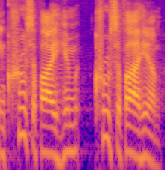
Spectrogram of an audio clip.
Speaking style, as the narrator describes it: they cried, saying

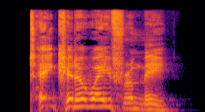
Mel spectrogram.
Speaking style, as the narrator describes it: Lake was shouting

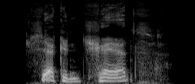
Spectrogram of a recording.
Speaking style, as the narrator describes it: the man grumbled

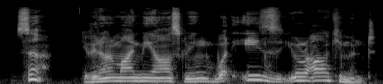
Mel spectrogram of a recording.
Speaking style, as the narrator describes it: my assistant asked nervously

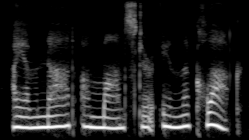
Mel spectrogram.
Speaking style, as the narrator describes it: shouted out loud

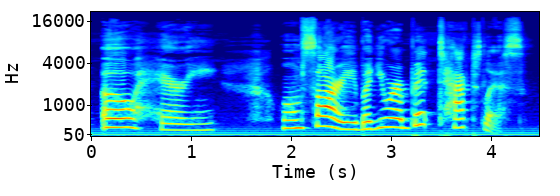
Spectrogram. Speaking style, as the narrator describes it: sighed

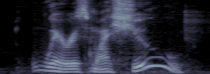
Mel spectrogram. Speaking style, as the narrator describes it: asked the prince anxiously

